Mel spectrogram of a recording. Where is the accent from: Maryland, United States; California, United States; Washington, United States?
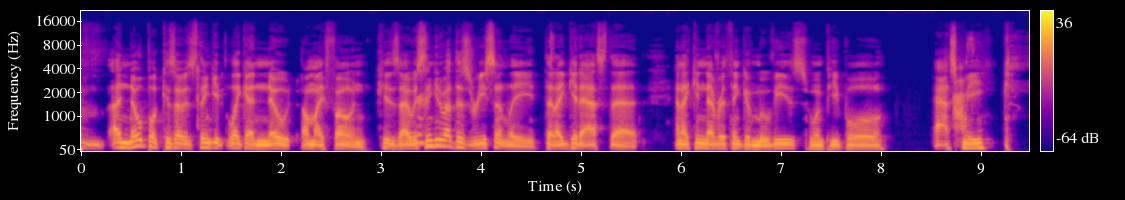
Maryland, United States; Southern; moved away as an adult; also born or lived in Baltimore; now in Los Angeles, United States; I grew up in Southern Maryland, like about 20 minutes from D.C.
